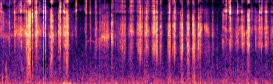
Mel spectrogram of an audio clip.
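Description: Fingertips pick up and rub together coins from a large pile of mixed small solid metal coins (copper, brass and nickel) spread on a carpet. A quiet, bright run of rapid clinks and jingling scrapes is heard, with almost no low end and no ringing. Louder bursts of clinking come near the start and again near the end.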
